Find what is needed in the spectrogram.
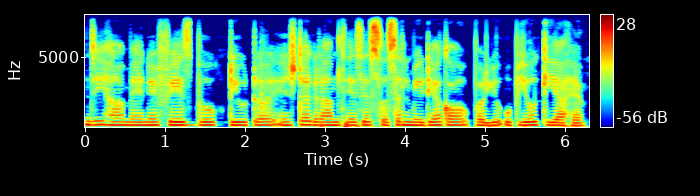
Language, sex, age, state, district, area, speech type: Urdu, female, 18-30, Bihar, Saharsa, rural, spontaneous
